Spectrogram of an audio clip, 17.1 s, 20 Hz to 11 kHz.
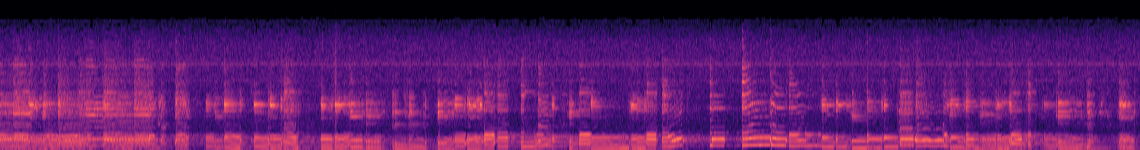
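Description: Electric guitar with BG Pups pickups, the V60 middle and Hellabucker bridge pickups selected together, played through an amp on its crunch setting. Chords at first, then single-note lead lines, with a slide up about ten seconds in and bent notes with vibrato right after.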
